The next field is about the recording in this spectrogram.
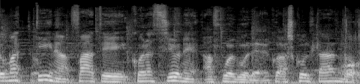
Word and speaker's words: A fuego lento: È una scelta, quindi è A fuego lento di Rosana. – L'ho detto bene? – Sì.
